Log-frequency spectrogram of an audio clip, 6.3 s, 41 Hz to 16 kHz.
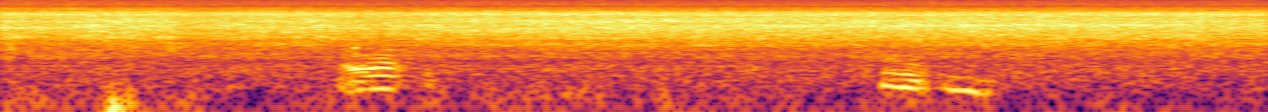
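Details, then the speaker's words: Pump-saver check valve on a T-bucket's mechanical fuel injection pump (gravity-fed from a rear fuel cell) under air pressure test: no leak at 90 psi, leaking by 100–120 psi; constant high-pitched hiss of air leaking past the seat. Supposed to be set at 150 psi. "That's 90 psi right there. It's not leaking. That's 100. It's leaking there. That's 120."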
